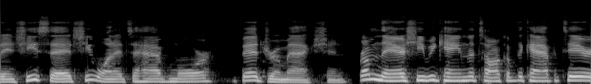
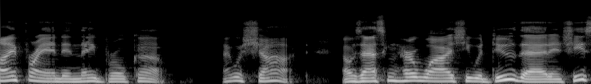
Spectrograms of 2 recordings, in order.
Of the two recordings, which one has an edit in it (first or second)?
first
